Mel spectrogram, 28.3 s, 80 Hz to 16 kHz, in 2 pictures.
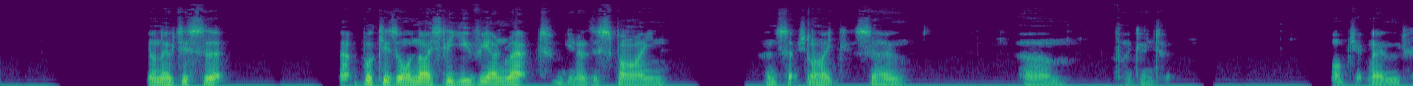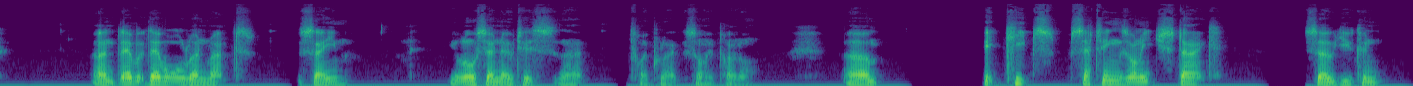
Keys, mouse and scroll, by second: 1.4 click, 2.7-4.2 scroll up 4, 10.8-11.7 drag, 12.9 click, 14.8 click, 15.4 drag, 16.9 click, 20.2 click, 23.3 click, 23.9 click.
